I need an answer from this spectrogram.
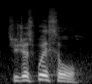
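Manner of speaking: high, loud call into the dark; talking to a ghost. Real, not acted. Questioning the spirit aloud.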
